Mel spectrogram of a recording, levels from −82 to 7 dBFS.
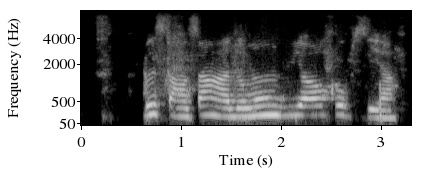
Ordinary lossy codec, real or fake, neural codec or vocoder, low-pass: Opus, 16 kbps; real; none; 7.2 kHz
